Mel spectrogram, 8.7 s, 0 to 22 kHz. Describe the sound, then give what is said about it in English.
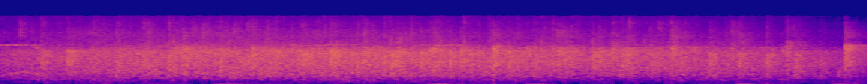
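An audience at a cathedral service claps steadily for several seconds for a 92-year-old member, a dense, even wash of many hands applauding at a sustained, fairly loud level with no speech over it. “and we have a celebration because I really feel that if someone is 90 or over, they deserve a round of applause.”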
